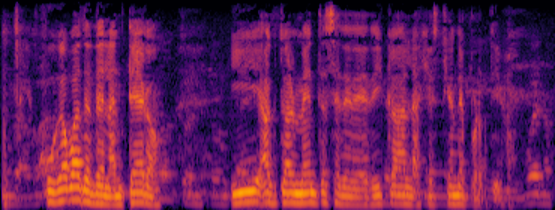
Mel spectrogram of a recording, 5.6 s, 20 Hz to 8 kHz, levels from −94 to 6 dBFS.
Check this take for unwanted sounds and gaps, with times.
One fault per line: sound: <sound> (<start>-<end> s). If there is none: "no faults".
no faults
